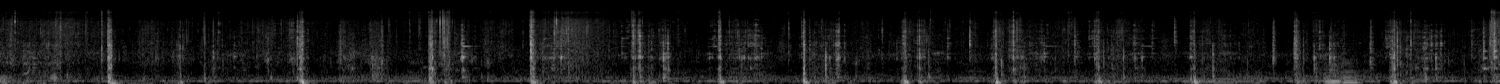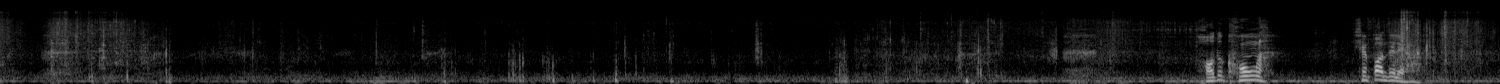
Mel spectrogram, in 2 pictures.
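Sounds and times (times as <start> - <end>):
tool digging into packed earth: 0.0 - 16.7, 28.7 - 30.0
hornets buzzing faintly: 0.0 - 20.1, 21.4 - 30.0.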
